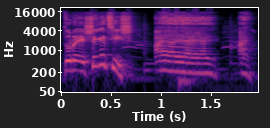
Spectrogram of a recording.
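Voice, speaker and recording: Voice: mid-range voice, expressive, fast talker, natural voice. An actor voicing Gopal Bhar, a shrewd, genial village grandfather in a Bengali cartoon, with a theatrical, folksy manner. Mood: eager, shrewd.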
